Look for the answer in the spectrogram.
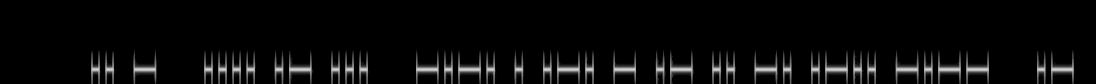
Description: Morse code, heard as a keyed tone, about 17 wpm, 700 Hz. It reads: IT HAS CERTAINLY A
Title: Sentences from Top 1200 Words 17wpm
